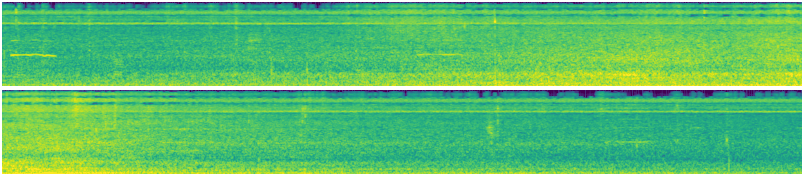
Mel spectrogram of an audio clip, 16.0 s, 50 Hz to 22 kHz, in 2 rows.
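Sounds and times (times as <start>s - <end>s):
loud low rumble: 0.0s - 15.7s.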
